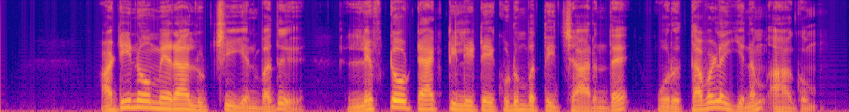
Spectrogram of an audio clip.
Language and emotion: Tamil, neutral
